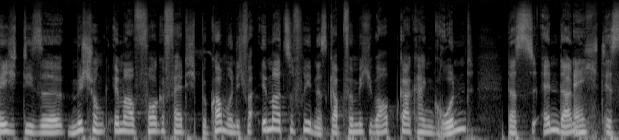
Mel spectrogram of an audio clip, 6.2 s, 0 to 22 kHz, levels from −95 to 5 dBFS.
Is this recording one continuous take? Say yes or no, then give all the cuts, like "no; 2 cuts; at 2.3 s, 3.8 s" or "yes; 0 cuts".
yes; 0 cuts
